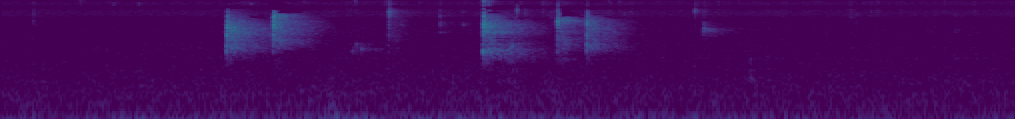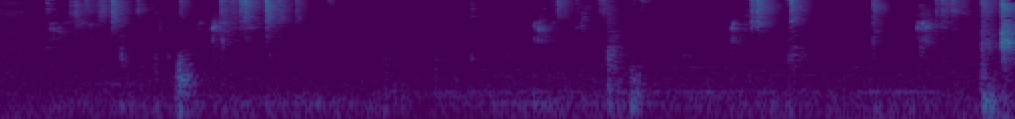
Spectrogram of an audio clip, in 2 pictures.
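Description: Water trickles and splashes into a sink.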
